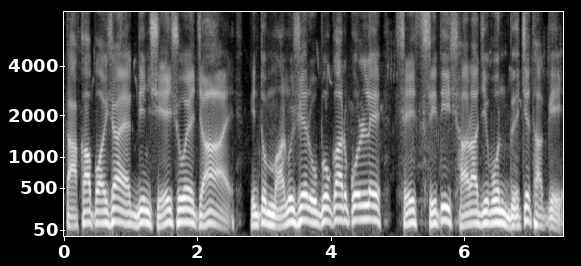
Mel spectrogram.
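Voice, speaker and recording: A man playing an earnest, seasoned village boatman, moralizing in an animated story. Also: fairly low pitch, moderate pace, no room sound, lightly acted. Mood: earnest, reflective.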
